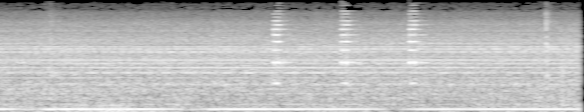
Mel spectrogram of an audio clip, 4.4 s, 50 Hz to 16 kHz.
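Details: Arrma Kraton 8S: steady fan hum with three short high beeps about half a second apart from the ESC; motor suspected broken inside, with power loss in first.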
